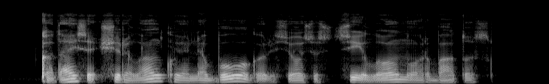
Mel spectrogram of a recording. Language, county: Lithuanian, Kaunas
